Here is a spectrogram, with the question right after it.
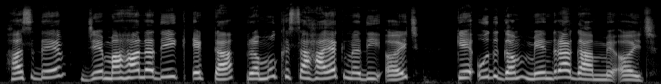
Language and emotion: Maithili, neutral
